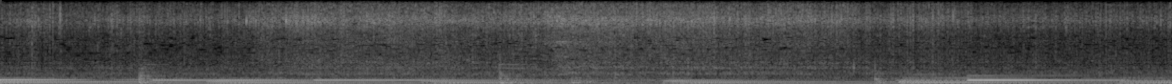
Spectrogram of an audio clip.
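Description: Masala paste sizzling in hot oil in a pan, under background music of held chords that change about every second.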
